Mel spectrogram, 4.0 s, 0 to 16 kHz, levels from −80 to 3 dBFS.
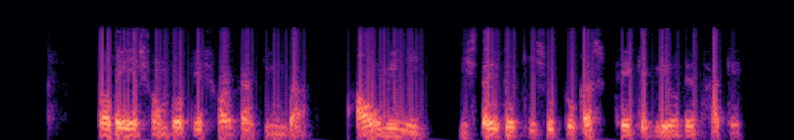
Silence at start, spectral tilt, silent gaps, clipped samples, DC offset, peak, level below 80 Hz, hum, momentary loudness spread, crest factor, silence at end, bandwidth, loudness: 0.5 s; -7 dB/octave; none; under 0.1%; under 0.1%; -2 dBFS; -42 dBFS; none; 9 LU; 16 dB; 0.25 s; 7.8 kHz; -19 LUFS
